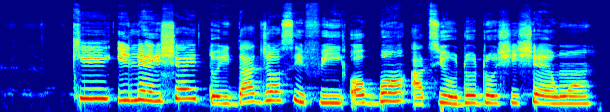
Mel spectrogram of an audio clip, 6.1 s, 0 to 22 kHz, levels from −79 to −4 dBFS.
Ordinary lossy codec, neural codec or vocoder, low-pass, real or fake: none; vocoder, 48 kHz, 128 mel bands, Vocos; 19.8 kHz; fake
